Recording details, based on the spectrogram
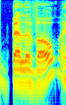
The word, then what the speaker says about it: Beliveau: Now, let's see, this guy's name, Beliveau, B-E-L-I-V-E-A-U, Beliveau, I think that's how you would say that.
